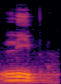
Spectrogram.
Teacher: the air escapes around the side of the tongue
